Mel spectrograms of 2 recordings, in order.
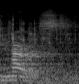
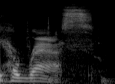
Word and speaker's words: harass: the female teachers being Harris if that was like people if that was of you and your teacher Harris I hate that pronunciation it should be harass like with an ass but like Harris hey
